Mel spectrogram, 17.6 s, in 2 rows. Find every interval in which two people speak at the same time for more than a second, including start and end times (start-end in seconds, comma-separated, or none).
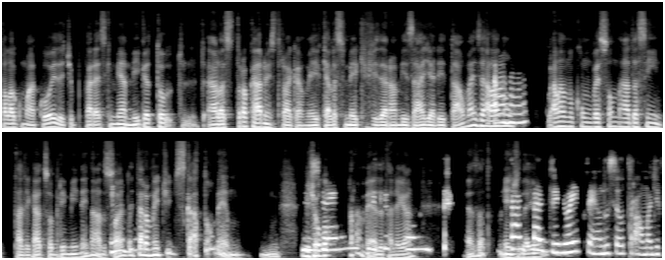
12.8-14.4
